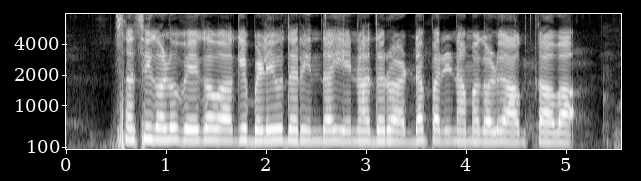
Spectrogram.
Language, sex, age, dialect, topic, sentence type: Kannada, female, 18-24, Central, agriculture, question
